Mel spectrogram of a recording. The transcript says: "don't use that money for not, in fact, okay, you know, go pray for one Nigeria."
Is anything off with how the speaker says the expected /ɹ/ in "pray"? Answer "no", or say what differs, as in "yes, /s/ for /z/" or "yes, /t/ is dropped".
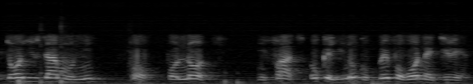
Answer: no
